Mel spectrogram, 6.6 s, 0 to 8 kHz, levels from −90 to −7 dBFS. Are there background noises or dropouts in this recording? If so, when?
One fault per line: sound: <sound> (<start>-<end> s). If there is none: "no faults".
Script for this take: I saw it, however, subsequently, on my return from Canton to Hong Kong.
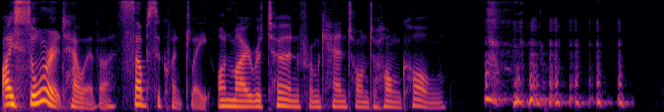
sound: laugh (4.8-6.4 s)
